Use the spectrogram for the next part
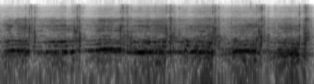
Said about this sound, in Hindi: सरकार की नीतियों और कार्रवाई से नाराज लोग एक कोर्ट के बाहर जमा होकर नारेबाजी करते दिखाई दिए।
